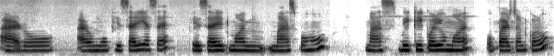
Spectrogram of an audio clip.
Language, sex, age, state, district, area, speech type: Assamese, female, 45-60, Assam, Dibrugarh, rural, spontaneous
